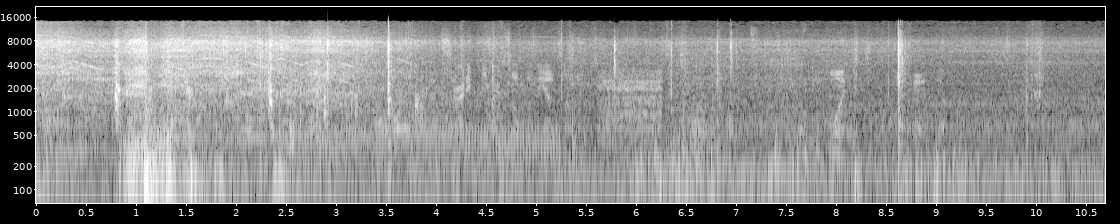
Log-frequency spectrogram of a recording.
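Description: Tempered glass of a car's rear side window breaking up and being cleared, a loud crunch with a low thump about a second in, then scattered clinks of glass pieces falling. A steady hum runs for about two seconds midway.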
